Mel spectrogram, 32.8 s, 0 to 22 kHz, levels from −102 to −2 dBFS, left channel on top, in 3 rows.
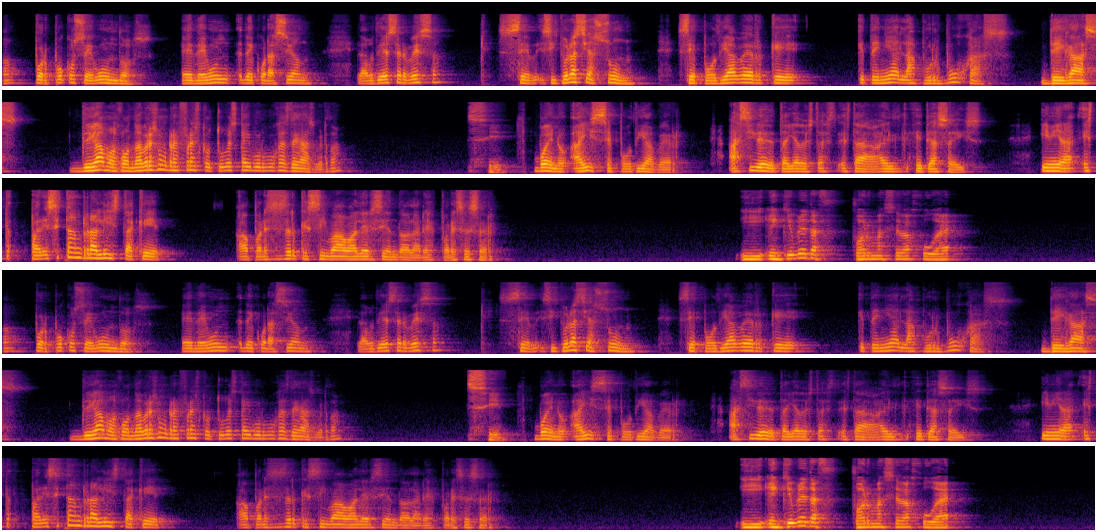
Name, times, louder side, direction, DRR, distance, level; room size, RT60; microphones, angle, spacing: voice 1, 0.0-1.5 1.8-3.1 3.6-4.4 5.0-6.3 6.8-8.0 8.6-10.0 10.4-11.1 11.6-14.3 16.3-17.7 18.2-20.7 21.3-21.8 22.2-23.5 24.2-26.8, left 4 dB, 70° left, 0.7 m, -23 dB
voice 2, 15.6-16.0 29.3-31.3, right 2 dB, 60° right, 1.1 m, -23 dB
13.0 x 12.0 x 8.4 m
head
